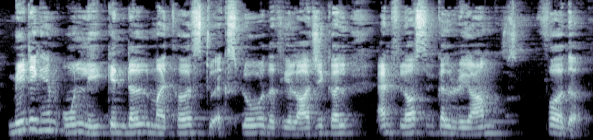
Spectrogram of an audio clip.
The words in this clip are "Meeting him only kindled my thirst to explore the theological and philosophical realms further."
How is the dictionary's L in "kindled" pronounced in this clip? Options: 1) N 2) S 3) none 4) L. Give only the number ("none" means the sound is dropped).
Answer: 4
